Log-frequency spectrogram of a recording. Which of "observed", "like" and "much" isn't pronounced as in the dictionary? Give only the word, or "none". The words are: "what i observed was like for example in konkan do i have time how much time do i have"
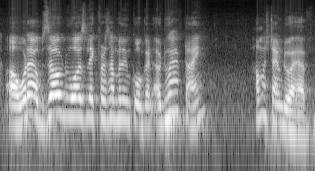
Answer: none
